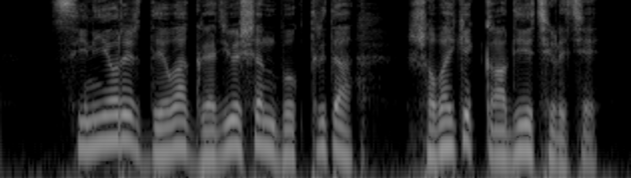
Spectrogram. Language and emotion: Bengali, sad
